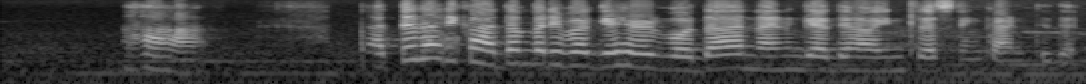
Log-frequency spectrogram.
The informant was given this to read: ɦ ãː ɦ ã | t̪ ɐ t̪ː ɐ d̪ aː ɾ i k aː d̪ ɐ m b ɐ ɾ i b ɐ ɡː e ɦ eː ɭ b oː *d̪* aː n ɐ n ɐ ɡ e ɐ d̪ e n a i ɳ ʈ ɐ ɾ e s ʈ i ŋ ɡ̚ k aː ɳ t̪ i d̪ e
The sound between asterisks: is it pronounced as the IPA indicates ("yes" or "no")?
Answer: yes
